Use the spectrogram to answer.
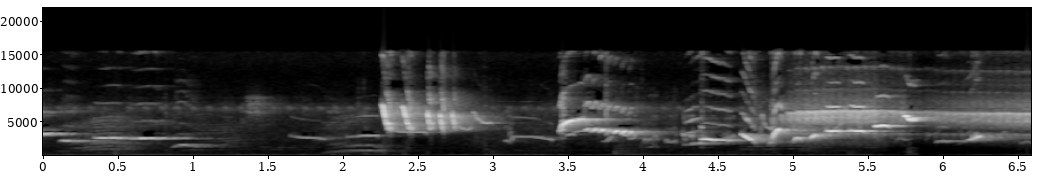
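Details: Prolific 'gacor' song of an oriental magpie-robin (kacer), played to provoke pet birds. Soft whistles and chirps give way to loud buzzy trills, harsh scratchy phrases and piercing high whistled notes in a rich, varied outpouring.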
